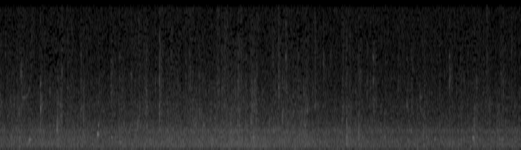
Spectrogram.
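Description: Steady rain falls continuously, a dense, even hiss with scattered soft droplet taps on a surface throughout. No voices are present.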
